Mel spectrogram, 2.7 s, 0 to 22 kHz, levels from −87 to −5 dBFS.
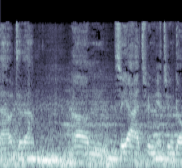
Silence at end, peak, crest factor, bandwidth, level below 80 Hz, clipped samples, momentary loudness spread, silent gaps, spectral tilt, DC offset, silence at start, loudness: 0 s; -2 dBFS; 10 dB; 14 kHz; -24 dBFS; under 0.1%; 2 LU; none; -6 dB/octave; under 0.1%; 0 s; -14 LUFS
